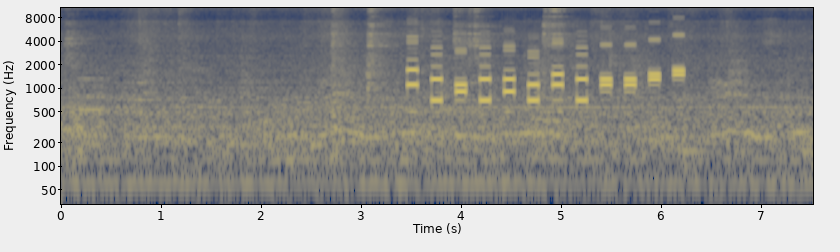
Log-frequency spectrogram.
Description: Multi-frequency trunk signalling (R1, as on North American trunks), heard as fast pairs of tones, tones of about 100 ms, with the noise of a cafe. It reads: KP 4345294660 ST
